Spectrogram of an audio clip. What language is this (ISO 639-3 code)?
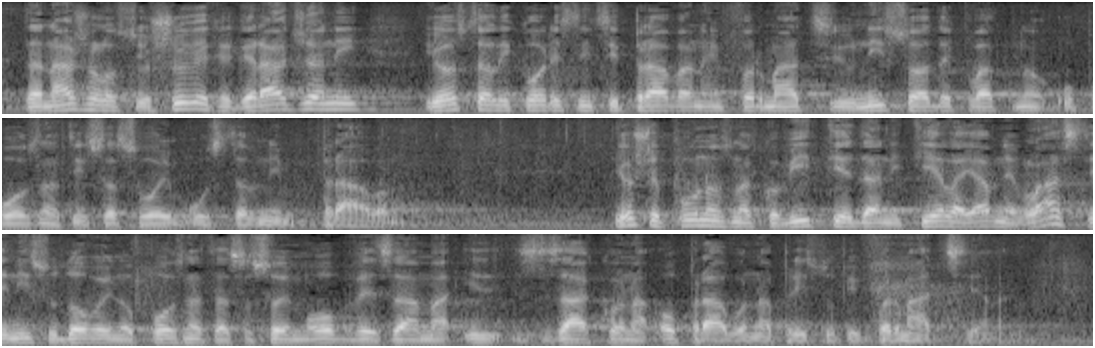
hrv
